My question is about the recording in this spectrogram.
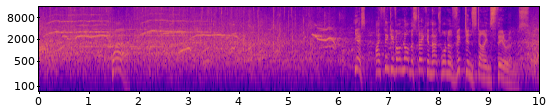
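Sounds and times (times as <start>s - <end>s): audience applauding: 0.0s - 6.3s
audience laughing: 9.4s - 10.0s.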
